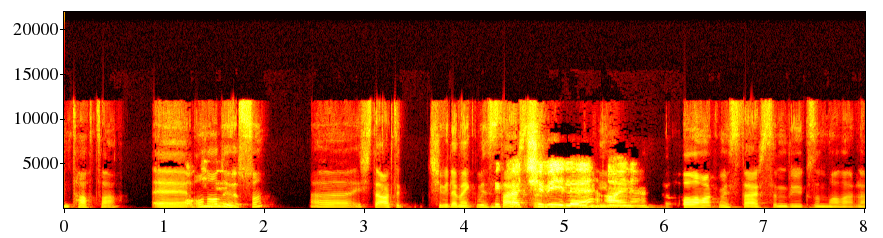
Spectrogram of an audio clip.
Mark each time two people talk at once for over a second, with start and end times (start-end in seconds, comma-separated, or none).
4.3-5.9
